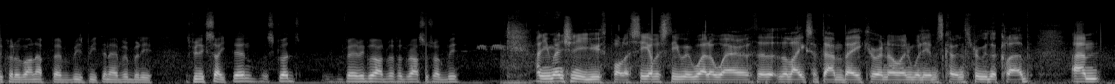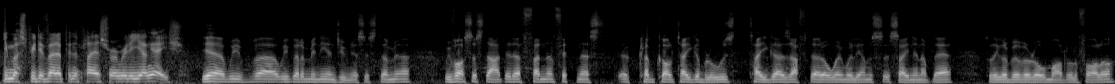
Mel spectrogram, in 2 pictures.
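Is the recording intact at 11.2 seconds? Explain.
No. At 11.2 s the audio jumps forward, with about 20 ms of sound missing and the two sides butted together without any gap of silence. This is likely a dropped buffer (overrun), where the capture software failed to read a block before the hardware overwrote it.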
